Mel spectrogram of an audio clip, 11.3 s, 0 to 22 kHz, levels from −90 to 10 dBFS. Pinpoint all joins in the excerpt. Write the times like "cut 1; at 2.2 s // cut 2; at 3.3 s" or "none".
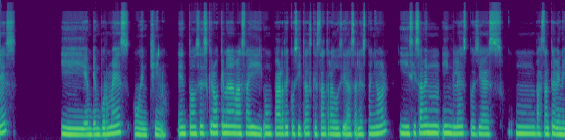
cut 1; at 1.8 s // cut 2; at 3.5 s // cut 3; at 7.9 s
